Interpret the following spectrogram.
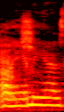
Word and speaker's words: Ahimaaz: So, the Cushite bowed himself to Joab and ran, verse 22, and Ahimaaz How to pronounce Ahimaaz? Ahimaaz, the son of Zad- Zad- Zad- Zadok?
